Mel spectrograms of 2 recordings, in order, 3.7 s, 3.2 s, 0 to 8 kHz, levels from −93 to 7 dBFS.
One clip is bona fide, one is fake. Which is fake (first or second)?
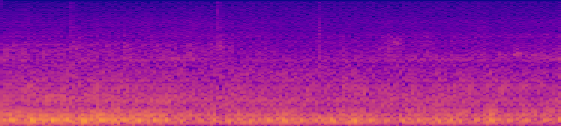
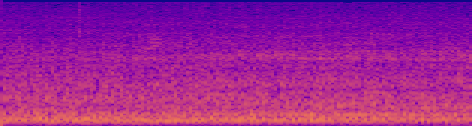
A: first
